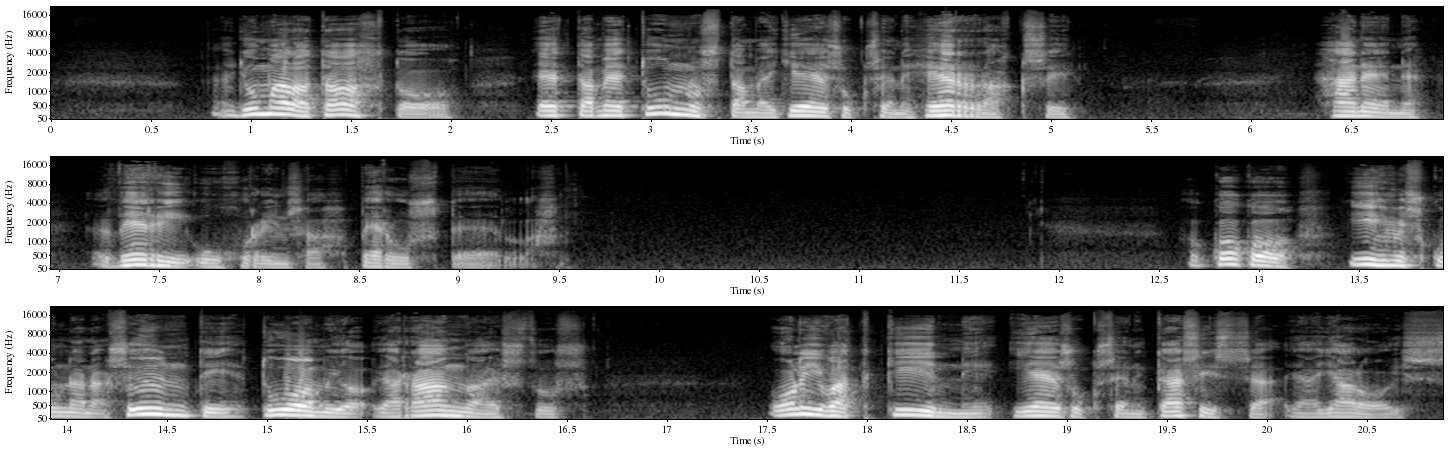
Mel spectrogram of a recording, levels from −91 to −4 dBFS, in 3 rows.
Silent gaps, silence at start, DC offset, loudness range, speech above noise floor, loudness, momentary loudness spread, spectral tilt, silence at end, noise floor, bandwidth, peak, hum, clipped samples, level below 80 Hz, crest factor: none; 0.8 s; under 0.1%; 8 LU; 50 dB; -15 LUFS; 17 LU; -7 dB/octave; 0 s; -64 dBFS; 15.5 kHz; 0 dBFS; none; under 0.1%; -56 dBFS; 16 dB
